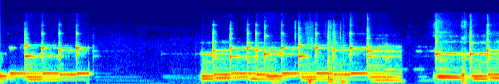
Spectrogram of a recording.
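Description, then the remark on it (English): An incoming call ringtone on a computer plays in three repeating bursts of bright, stacked melodic electronic tones, with a short silence between the first and second bursts; loud and with no talking. “so, one of the joys of turning off your phone is it stops the call. The sad thing is, your computer He's still can to the call instead.”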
